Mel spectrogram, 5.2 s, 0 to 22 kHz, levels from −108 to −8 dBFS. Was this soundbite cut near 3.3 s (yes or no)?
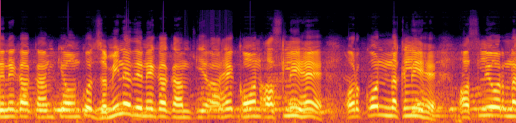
no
